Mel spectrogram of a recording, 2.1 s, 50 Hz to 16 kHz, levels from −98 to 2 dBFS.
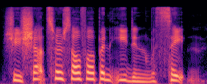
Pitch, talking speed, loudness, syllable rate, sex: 215 Hz, 230 wpm, -17 LUFS, 5.6 syllables/s, female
